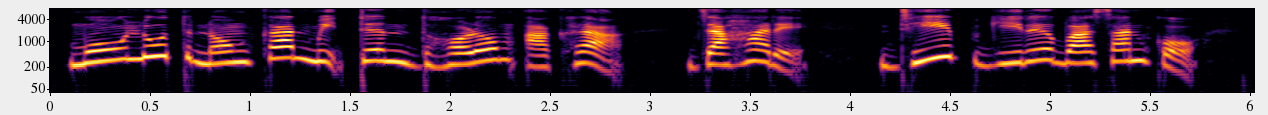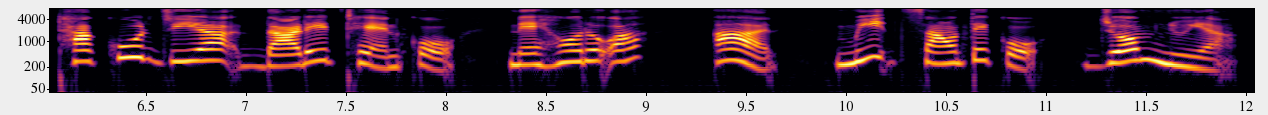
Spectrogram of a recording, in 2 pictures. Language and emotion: Santali, neutral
